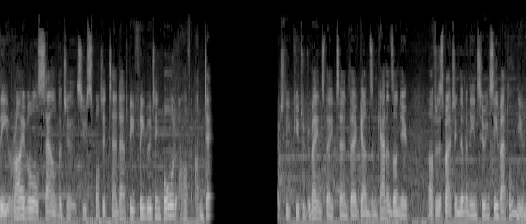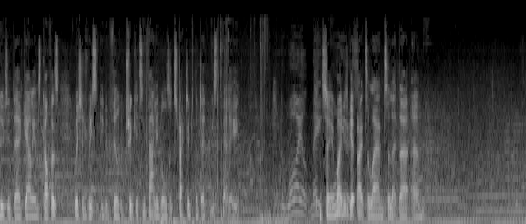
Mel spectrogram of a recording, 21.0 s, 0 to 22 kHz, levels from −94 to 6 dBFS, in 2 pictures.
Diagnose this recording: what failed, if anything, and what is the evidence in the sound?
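Network: at 4.17 s the sound fades into a buzz, then silence until 5.57 s, resuming past the gap. Likely a long network dropout.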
